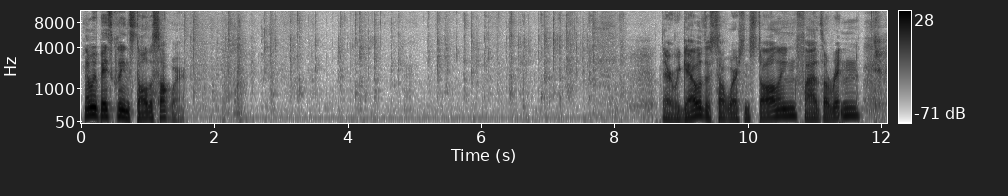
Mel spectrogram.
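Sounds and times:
faint keyboard keystrokes: 1.6 - 8.2.

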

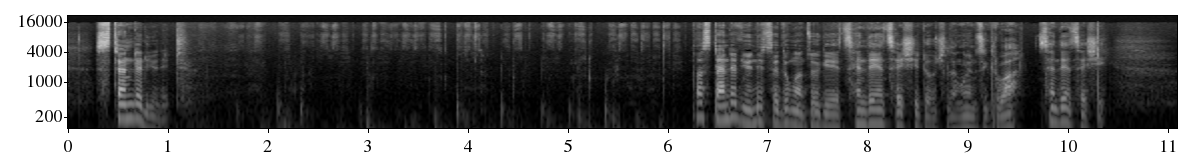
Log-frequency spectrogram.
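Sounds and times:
marker writing on whiteboard: 1.5 - 8.3.

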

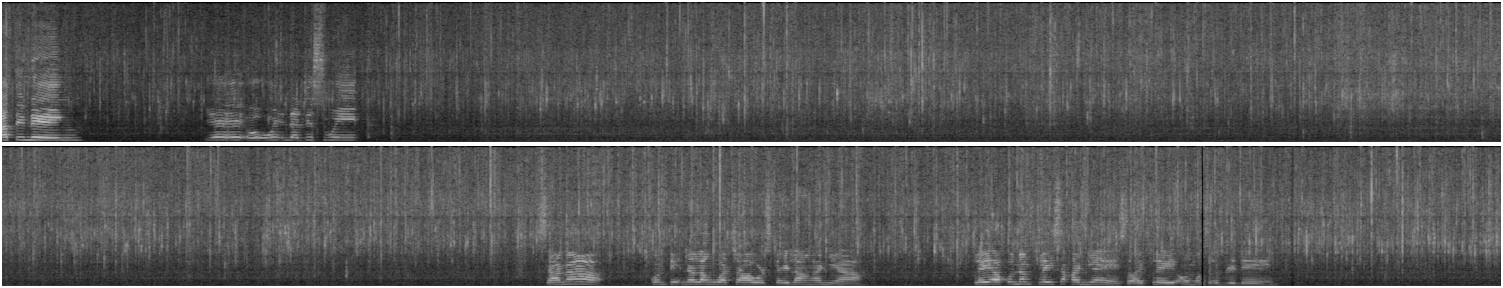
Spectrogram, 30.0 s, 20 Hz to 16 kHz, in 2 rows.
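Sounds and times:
calamari frying in hot oil: 0.0 - 29.9.

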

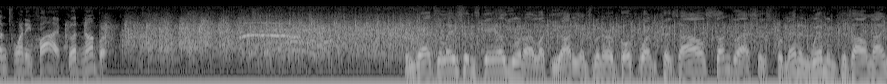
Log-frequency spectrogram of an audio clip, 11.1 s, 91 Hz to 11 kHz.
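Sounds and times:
audience applauding: 0.8 - 11.0
high call from crowd: 3.0 - 4.4.

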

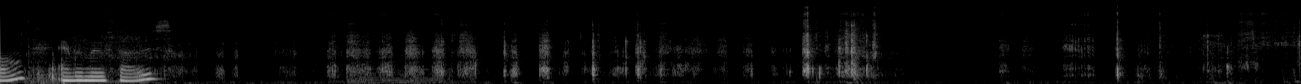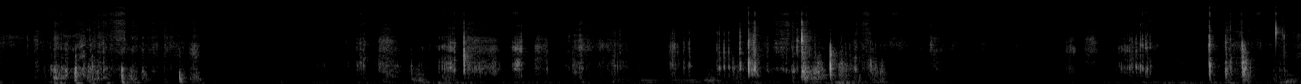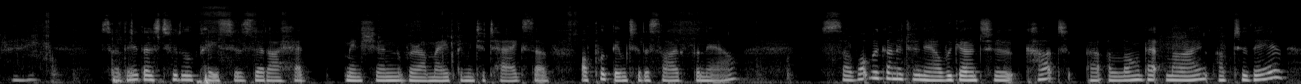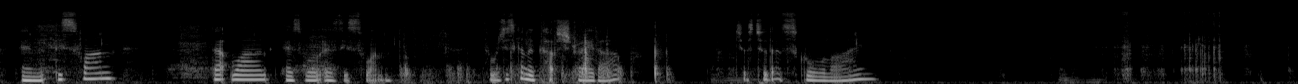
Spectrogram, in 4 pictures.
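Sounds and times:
scissors cutting paper: 10.1 - 11.6, 16.1 - 20.7, 23.6 - 24.6, 50.0 - 51.5.

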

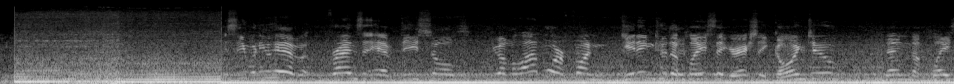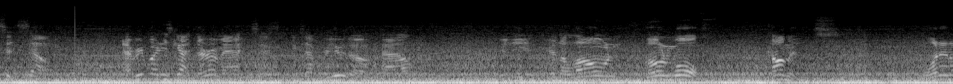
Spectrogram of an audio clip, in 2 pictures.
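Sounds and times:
truck engine and road drone: 0.0 - 19.0
people talking: 2.2 - 10.1, 10.8 - 13.8, 14.5 - 16.6, 17.3 - 18.0, 18.8 - 19.0.

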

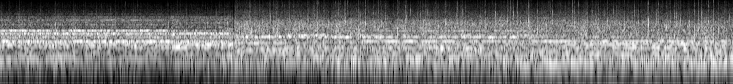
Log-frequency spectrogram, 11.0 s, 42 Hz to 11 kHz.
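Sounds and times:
choir singing: 0.0 - 9.7
backing music: 0.0 - 11.0.

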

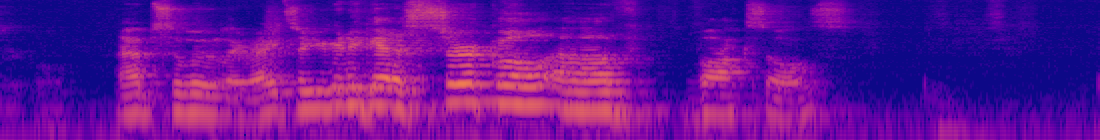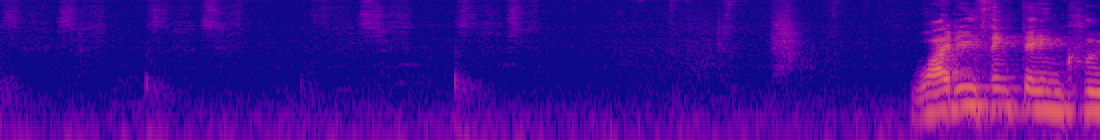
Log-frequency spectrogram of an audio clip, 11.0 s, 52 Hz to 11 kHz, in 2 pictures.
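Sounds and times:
marker scratching on whiteboard: 4.2 - 9.8.

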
